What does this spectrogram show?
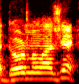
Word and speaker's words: Dora Milaje: I'm like, oh, I finally get to learn how to pronounce Dora Milaje. Yeah, Dora Milaje.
